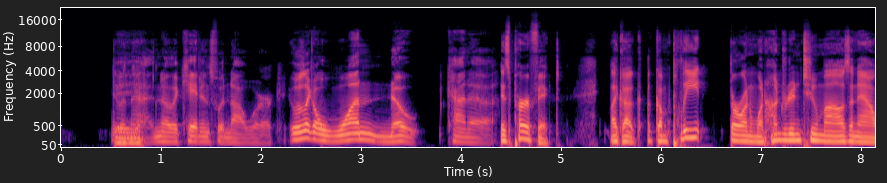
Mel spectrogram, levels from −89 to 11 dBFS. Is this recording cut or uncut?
cut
